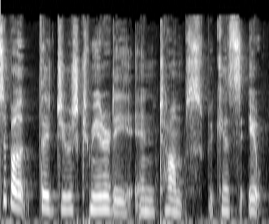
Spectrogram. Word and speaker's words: Tomsk: Tomsk, but only 3 years.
